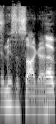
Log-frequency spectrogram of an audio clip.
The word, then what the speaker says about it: Mississauga: I don't know how to pronounce this one. Mississauga? Is that how it's pronounced? – Mississauga.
